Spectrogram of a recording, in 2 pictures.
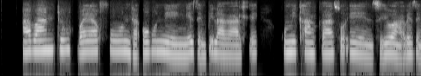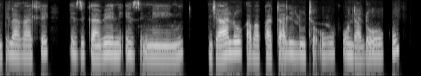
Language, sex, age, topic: North Ndebele, male, 50+, health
